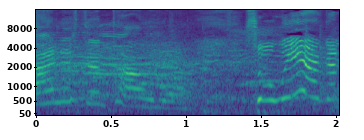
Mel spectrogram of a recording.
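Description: Children's voices: a young girl talking, with high-pitched child speech running through.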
